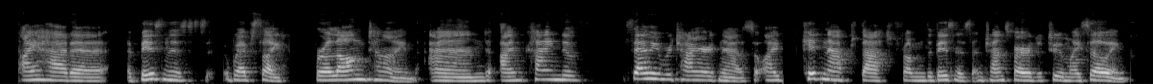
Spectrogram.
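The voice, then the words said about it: Irish Dublin accent. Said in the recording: “Now that people have heard your accent ... I live in Ireland. I'm from Dublin”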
